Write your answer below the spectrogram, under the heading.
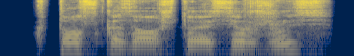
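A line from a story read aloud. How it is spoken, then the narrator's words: Gruff mutter. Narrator (Russian): буркнул он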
